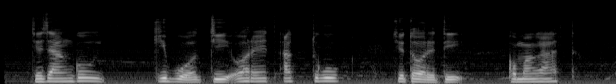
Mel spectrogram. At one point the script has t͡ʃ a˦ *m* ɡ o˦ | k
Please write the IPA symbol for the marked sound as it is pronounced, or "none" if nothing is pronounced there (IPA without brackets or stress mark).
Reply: ŋ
